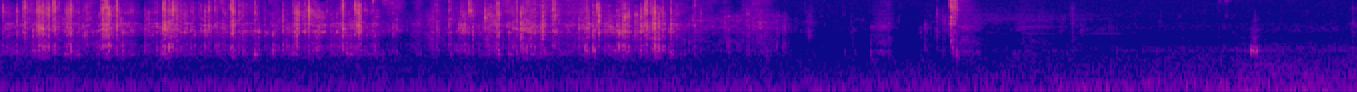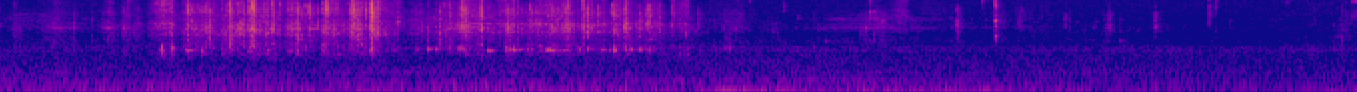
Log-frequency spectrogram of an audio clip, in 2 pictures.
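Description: Close-up mouth sounds of chewing brown sugar tapioca pearls and sipping tea through a wide boba straw, in two spells of scratchy chewing noise with a few sharp clicks between them, over a low steady rumble.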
